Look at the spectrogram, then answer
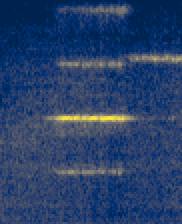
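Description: Train wheels squeal on a rail journey to Leeds, a thin high-pitched screech rising over the loud, constant rumble of the moving carriage.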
